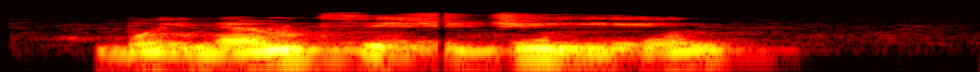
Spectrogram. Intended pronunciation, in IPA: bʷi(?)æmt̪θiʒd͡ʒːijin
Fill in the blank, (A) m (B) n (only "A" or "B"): B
